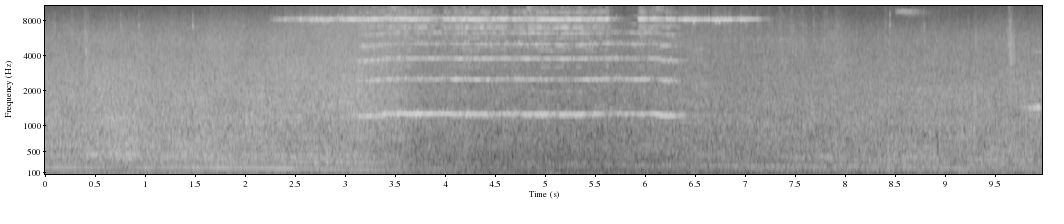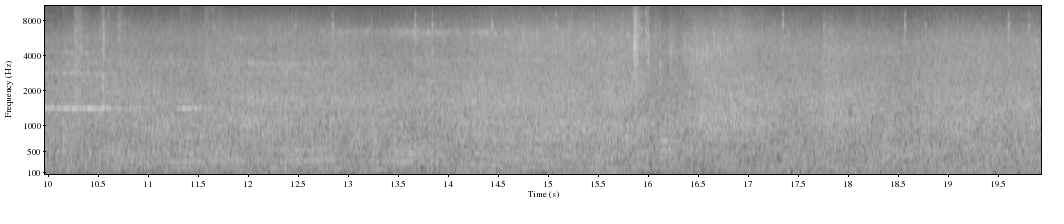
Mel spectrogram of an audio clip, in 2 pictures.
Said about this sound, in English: Subway, street noises obviously, people waiting for buses, walking on the sidewalk, not too many people. Oh, the subway entrance.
